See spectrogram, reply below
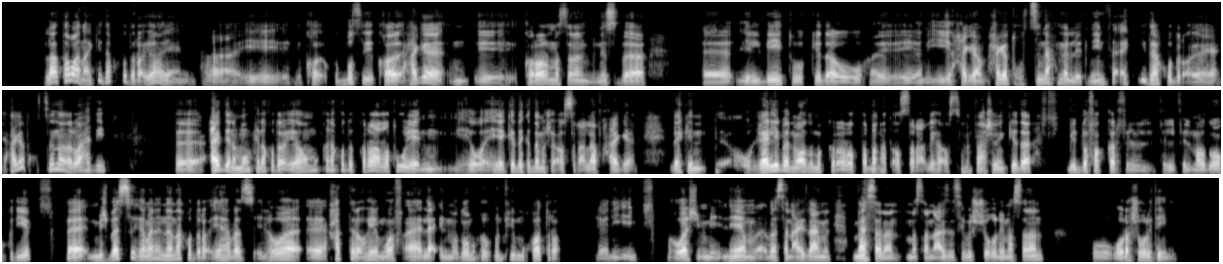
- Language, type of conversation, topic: Arabic, podcast, إزاي حياتك اتغيّرت بعد الجواز؟
- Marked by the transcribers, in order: other background noise; laughing while speaking: "أصلًا"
